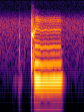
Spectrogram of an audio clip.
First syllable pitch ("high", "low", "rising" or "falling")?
high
